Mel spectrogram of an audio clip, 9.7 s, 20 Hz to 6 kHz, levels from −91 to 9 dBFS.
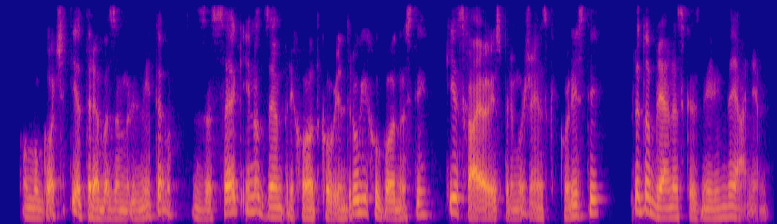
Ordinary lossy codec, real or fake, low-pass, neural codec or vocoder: none; fake; 5.4 kHz; codec, 16 kHz, 6 kbps, DAC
